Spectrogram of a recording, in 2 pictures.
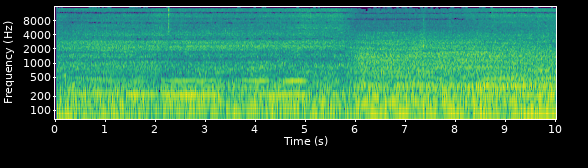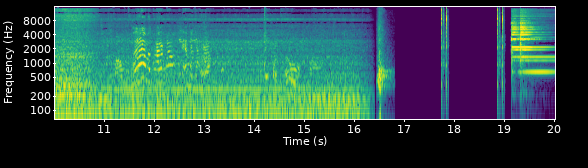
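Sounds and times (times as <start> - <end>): excavator diesel engine under load: 0.0 - 16.4.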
